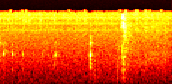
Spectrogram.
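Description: Quiet room hiss with two faint short clicks, one just after a second in and another about half a second later.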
